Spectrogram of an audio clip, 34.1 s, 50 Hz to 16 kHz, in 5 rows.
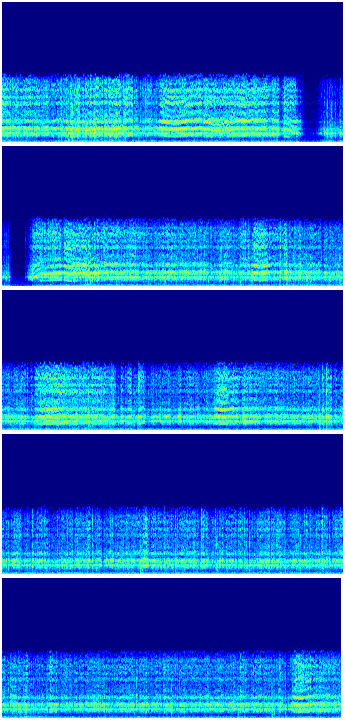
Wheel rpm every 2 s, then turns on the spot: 230, 230, 180, 70, 220, 230, 230, 220, 230, 230, 230, 240, 230, 230, 230, 230, 230.
none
